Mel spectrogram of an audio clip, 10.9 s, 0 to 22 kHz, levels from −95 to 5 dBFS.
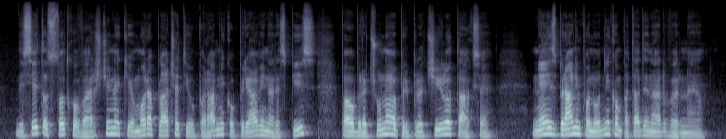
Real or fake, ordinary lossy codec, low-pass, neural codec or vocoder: real; none; 19.8 kHz; none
